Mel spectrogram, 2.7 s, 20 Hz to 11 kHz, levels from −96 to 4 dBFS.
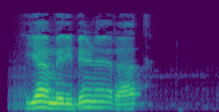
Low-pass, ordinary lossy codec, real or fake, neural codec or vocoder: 7.2 kHz; MP3, 64 kbps; real; none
